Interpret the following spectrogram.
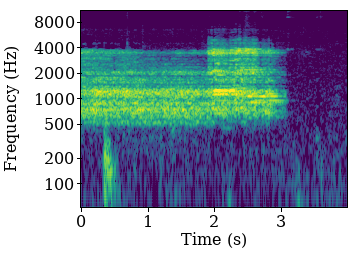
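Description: Electronic battle sound effect played through the small speaker of an Elite Force M1A2 toy tank after its 'Try me' button is pressed: a thin, noisy rumble with no bass, rising to a louder blast about two seconds in, then cutting off suddenly about a second later.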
